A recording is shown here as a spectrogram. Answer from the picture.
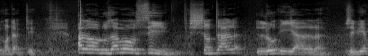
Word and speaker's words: Chantal Loial: Alors, nous avons aussi Chantal Loyal. J'ai bien prononcé?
